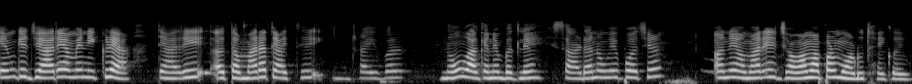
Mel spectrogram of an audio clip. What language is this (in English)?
Gujarati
